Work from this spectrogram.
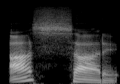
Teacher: o S é de fato duplo, assare. Ele dura mais tempo. Como resultado, ele tem força suficiente para resistir à pressão das duas vogais que estão, né, antes e depois.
